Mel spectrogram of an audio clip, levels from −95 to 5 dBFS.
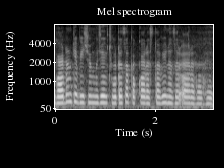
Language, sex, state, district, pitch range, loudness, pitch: Hindi, female, Chandigarh, Chandigarh, 220-240 Hz, -18 LUFS, 225 Hz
